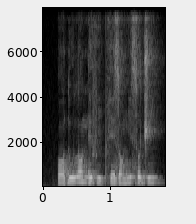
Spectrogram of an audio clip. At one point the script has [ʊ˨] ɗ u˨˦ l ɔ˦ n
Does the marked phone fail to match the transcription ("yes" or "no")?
yes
